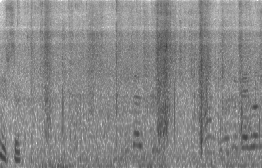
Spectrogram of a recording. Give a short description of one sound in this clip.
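Dry leaves crunch underfoot as children walk.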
